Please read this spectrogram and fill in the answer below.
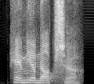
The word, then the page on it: hemianopsia: Indian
